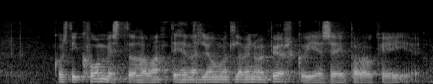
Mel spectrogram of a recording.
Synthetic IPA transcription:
kʰvɔst̪jikʰɔːmɪst̪aθavan̥t̪ɪhɛt̪nal̥joːwmant̪lavɪnːamapjœr̥kɔjɛseːjɪpaːɾaoːwkʰeːj

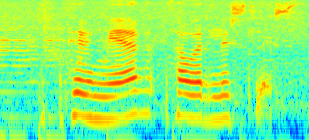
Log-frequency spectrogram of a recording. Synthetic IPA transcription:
fɪɾɪɾmjɛɾ̥θawɛɾlɪst̪lḛst̪

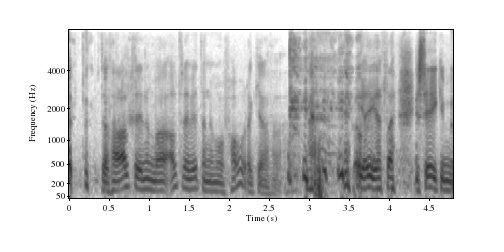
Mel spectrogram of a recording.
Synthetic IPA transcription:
st̪ɛɾθaðalt̪ɾejnʏmaða̰lt̪ɾejvɪːt̪anʏmɔfaːwvɛɾacɛ̰ːɾa̰θa̰ð | jajɛjɛt̪lajɛseːjɛcɪm

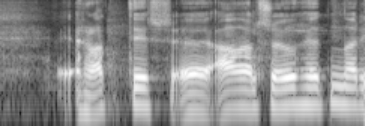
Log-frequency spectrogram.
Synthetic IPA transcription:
r̥at̪ːɪɾ̥a̰ːðalsœːɣʏɦet̪naɾ

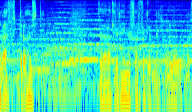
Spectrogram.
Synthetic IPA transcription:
ɾɛft̪ɪɾʔa̰ɦœɥst̪ɪ | θɛːɣaɾat̪lɪɾ̥hɪːnɪɾ̥faɾ̥fœk̪lat̪nɪlɔ̰ɣlowvœpnḁ

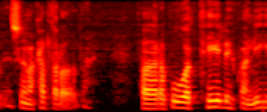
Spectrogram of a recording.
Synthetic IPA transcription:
ðsɛnɛmakʰat̪laɾa̰ðɛ̰t̪ːa | θaðɛɾaðpuːat̪ʰɪlɪhkvani

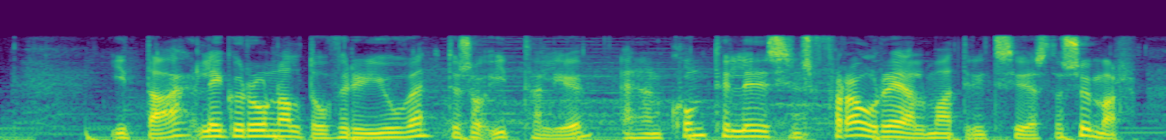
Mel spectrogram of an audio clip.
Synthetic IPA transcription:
it̪aːɣleːjk̬ʏɾrownalt̪ofɪɾɪɾjuvɛn̥t̪ʏsawʔiːt̪alijʏɛnhanːkʰɔmt̪ʰɪlːɪːðɪsɪnsfɾawɾɛːalmaːt̪ɾit̪siːðast̪asʏːma̰ɾ̥

